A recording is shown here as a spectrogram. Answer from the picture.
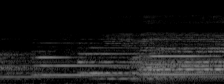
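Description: Two female singers performing a classical vocal duet, holding long sung notes. The singing swells louder about a second and a half in.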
